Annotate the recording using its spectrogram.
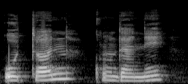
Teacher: dans les mots automne condamné on prononce seulement le n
